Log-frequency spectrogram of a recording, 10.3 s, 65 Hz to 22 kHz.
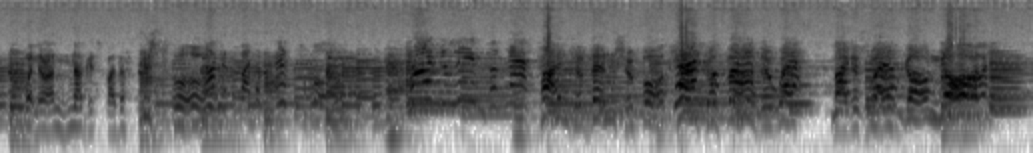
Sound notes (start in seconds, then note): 2.1 spoken, eager; 4.2 singing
